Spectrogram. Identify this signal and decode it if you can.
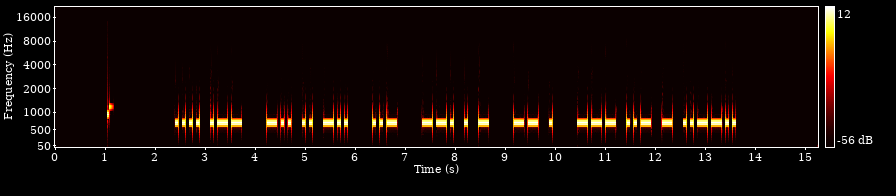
Morse code, heard as a keyed tone, about 17 wpm, 700 Hz. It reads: HW DID U GET ME OUT?
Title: Sentences from Top 200 Words and Abbreviations 17wpm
